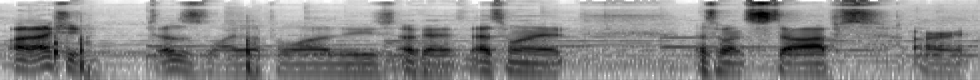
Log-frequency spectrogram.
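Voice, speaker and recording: A man with a deep, slightly nasal and stuffy voice talks his way through a casual gaming livestream. He rambles loosely, stringing thoughts together with fillers and restarts. Music plays clearly behind him. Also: fairly even intonation, fairly quick. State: stuffy from allergies. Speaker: streamer.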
